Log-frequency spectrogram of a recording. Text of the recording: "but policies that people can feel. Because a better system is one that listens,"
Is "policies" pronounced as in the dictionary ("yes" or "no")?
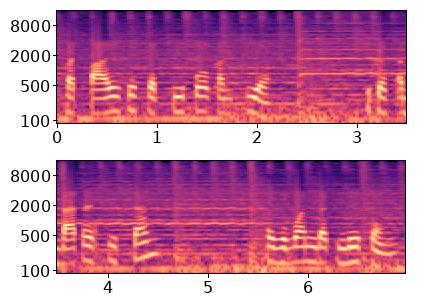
no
